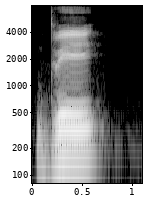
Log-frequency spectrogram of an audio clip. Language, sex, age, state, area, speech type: Sanskrit, male, 18-30, Bihar, rural, read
